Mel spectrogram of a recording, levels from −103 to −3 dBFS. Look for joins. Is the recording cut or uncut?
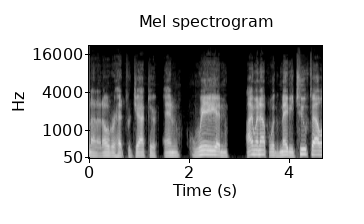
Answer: cut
